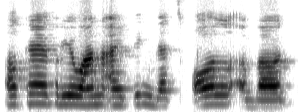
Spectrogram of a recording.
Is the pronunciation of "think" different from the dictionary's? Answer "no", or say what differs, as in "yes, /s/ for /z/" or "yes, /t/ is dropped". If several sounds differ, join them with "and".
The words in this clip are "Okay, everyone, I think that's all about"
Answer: yes, /t/ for /θ/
